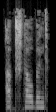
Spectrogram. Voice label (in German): "abstaubend", German; adjectives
